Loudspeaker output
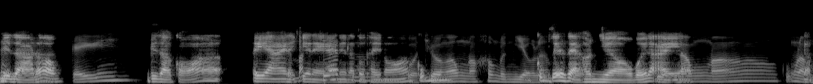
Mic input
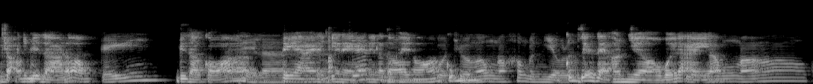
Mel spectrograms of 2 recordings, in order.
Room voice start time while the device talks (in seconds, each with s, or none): 2.2 s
